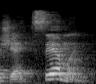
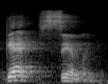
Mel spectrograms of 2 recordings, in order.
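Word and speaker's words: Getsêmani: Se você pronunciá-la da maneira correta, as pessoas vão achar que você está falando errado. Por quê? Porque nós ouvimos a vida toda Getsemane. E não é Getsemane, é Getsemane. Getsemane.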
